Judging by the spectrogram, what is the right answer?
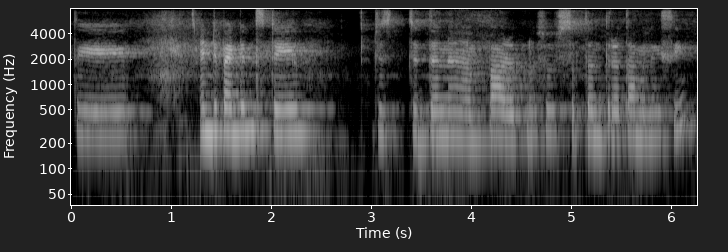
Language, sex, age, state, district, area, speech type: Punjabi, female, 18-30, Punjab, Kapurthala, urban, spontaneous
